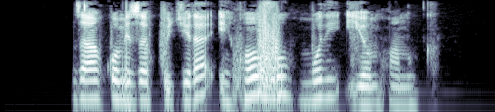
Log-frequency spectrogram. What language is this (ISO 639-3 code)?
kin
